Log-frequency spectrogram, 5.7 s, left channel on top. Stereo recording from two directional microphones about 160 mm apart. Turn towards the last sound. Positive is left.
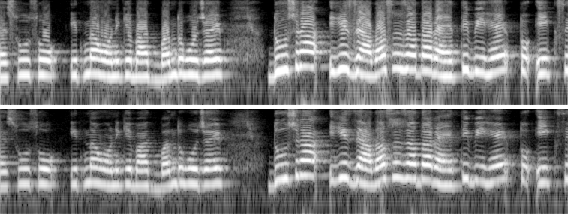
turn(degrees=35)  # may be behind; listen again after turning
